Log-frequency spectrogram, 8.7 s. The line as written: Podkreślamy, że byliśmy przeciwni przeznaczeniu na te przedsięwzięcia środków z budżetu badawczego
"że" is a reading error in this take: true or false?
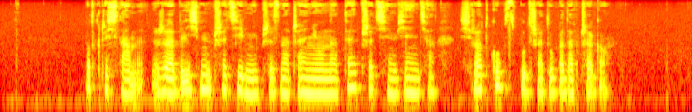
false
